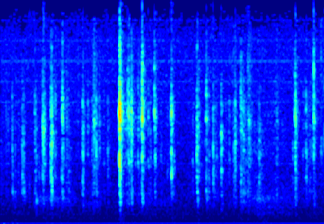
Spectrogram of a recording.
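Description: Quiet clicks of a computer keyboard tap out a quick irregular series of keystrokes, close and faint, with no voice.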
